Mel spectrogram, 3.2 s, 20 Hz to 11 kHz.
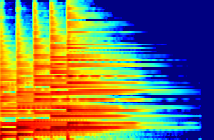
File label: G Minor Major 7th Sharp 5th G, Guitar, Open G; chordshape; down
